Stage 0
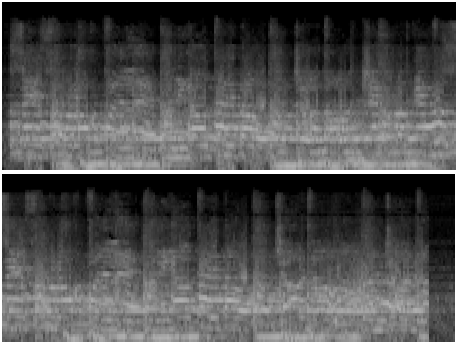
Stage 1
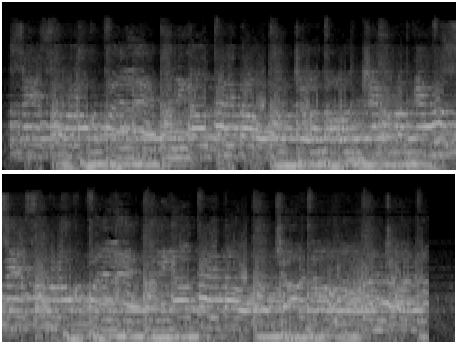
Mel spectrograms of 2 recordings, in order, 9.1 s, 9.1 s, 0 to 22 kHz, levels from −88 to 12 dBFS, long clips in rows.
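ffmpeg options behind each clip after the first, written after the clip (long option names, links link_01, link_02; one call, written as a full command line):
ffmpeg -i in.wav -af "dynaudnorm=framelen=100:gausssize=11:maxgain=3dB,volume=-5dB" out.wav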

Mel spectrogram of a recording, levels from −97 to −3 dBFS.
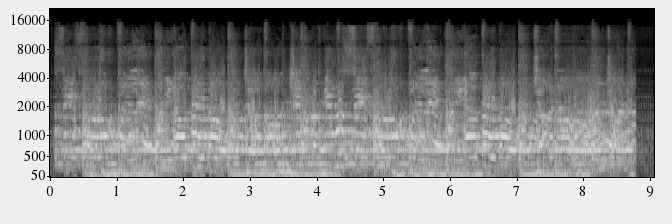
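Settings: ffmpeg -i in.wav -af "aecho=1:1:6.3:0.57,volume=3dB" out.wav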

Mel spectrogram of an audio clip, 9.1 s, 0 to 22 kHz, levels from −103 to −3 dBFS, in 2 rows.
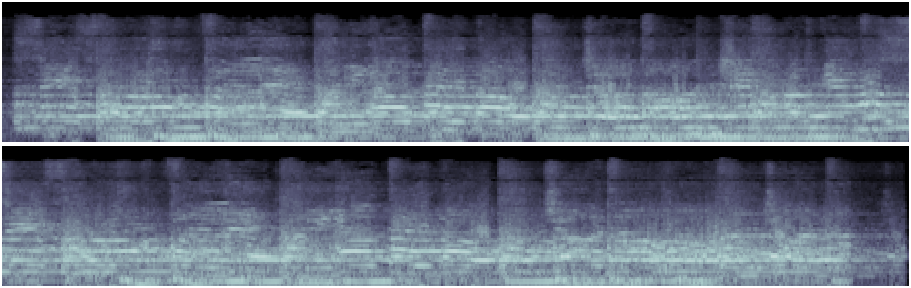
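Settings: ffmpeg -i in.wav -af "aecho=1:1:585:0.168,volume=-6dB" out.wav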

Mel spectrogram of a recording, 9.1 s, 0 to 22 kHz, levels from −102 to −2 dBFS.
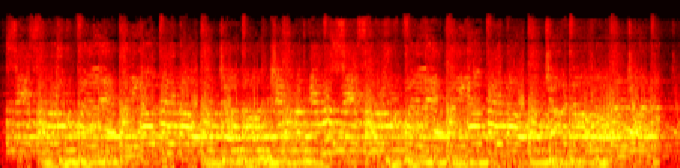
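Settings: ffmpeg -i in.wav -af anull out.wav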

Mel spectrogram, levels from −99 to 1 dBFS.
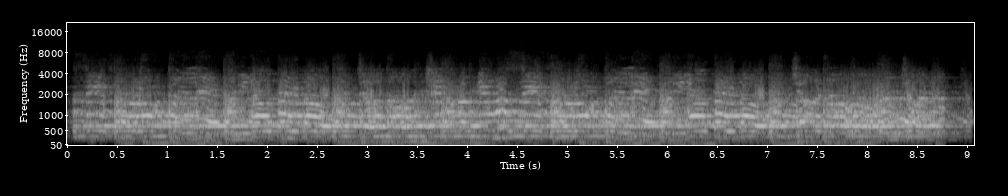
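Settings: ffmpeg -i in.wav -af "highpass=400,lowpass=2200,volume=-1.5dB" out.wav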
